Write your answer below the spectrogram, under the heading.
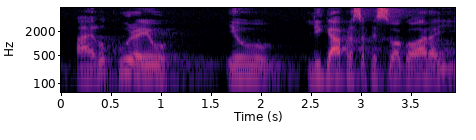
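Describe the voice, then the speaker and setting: Room echo is audible and background noise noticeable as a man speaks at a fairly high pitch. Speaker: pastor. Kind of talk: sermon. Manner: not shouting, calm.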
